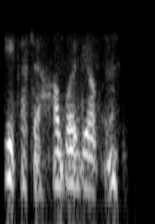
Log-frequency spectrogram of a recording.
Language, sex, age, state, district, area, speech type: Assamese, female, 30-45, Assam, Dibrugarh, rural, conversation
